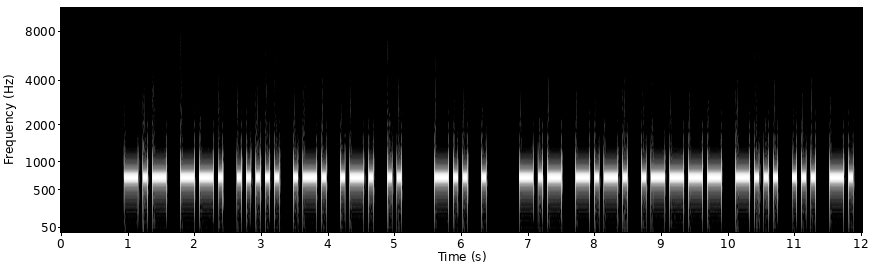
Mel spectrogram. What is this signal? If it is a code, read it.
Morse code, heard as a keyed tone, about 17 wpm, 700 Hz. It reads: KG5RRI DE KC1BSN
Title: USA Callsign DE Callsign 17wpm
